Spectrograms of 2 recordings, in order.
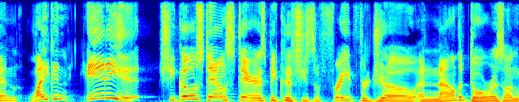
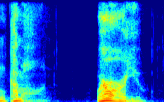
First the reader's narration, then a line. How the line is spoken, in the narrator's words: Sydney whispering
